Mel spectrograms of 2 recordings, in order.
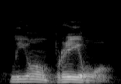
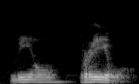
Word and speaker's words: Léon Brillouin: Léon Brillouin, I think that's how you pronounce his name. Léon Brillouin. It's French, but he was an American.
